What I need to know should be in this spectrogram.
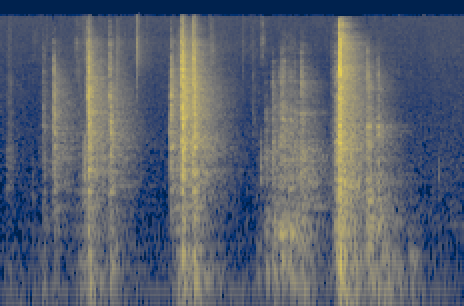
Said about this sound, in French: Là, c'est sans doute une précaution inutile, mais Sigognac m'a bien recommandé de tirer le verrou.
